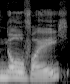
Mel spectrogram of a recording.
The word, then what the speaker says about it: новый: So just know when I pronounce something as новый, I'm not lying to you. I'm just pronouncing it more authentically in everyday speech.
